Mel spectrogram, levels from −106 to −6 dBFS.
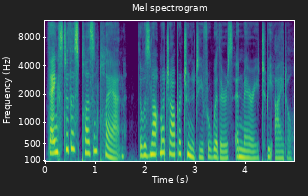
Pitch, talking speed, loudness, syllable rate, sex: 210 Hz, 205 wpm, -21 LUFS, 5.7 syllables/s, female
